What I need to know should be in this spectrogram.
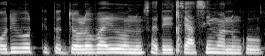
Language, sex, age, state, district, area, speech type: Odia, female, 45-60, Odisha, Kalahandi, rural, spontaneous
